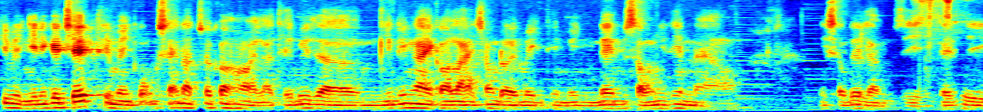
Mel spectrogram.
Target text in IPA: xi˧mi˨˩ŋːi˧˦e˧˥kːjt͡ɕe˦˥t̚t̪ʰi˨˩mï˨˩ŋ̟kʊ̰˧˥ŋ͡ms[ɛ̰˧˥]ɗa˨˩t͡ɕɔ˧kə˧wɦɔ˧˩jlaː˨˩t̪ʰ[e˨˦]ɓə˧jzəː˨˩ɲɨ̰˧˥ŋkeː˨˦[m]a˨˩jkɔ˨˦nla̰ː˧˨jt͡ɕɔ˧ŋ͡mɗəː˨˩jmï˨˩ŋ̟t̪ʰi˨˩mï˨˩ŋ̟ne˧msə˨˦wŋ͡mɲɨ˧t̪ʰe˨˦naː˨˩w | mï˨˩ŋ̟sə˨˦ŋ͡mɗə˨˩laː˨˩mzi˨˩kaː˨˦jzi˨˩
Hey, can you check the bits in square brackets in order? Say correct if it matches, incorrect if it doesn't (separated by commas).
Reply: correct, correct, incorrect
